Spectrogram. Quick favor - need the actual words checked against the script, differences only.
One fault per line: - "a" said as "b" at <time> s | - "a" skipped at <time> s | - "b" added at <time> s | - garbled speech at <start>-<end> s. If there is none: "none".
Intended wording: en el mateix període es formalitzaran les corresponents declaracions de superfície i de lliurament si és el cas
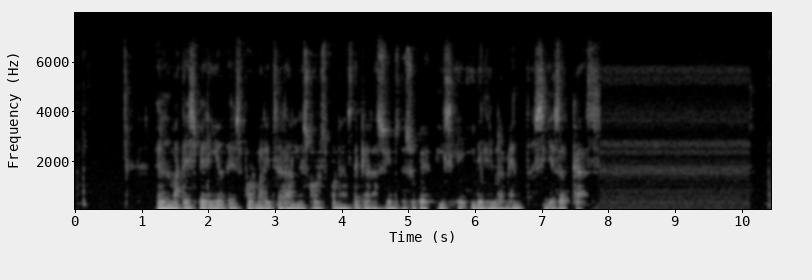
none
